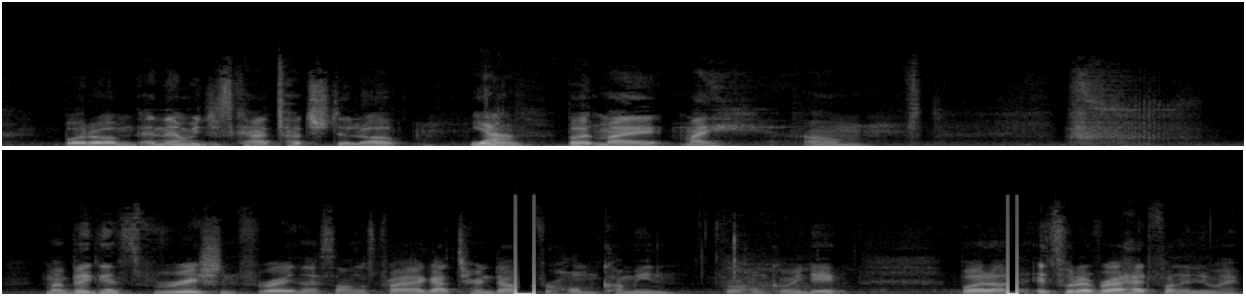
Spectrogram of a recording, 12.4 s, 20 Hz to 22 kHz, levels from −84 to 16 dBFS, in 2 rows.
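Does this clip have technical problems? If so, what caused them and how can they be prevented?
Yes. Invalid numbers at full scale occur at 8.78 to 8.87 s and 11.24 to 11.29 s. An invalid or infinite result was forced to the extreme value, so the output sits flat at one extreme value for about 93 ms, which fits a 4096-sample block, then about 46 ms. Each is a loud pop or bang with nothing audible inside it. Clipping, by contrast, keeps the sound's shape under a flattened top. Checking and replacing invalid values before output prevents it.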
